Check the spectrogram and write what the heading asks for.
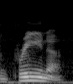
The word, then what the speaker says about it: Brianna: The way he pronounced Brianna was Brina.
